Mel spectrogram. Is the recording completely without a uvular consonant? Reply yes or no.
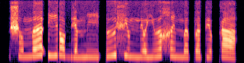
no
